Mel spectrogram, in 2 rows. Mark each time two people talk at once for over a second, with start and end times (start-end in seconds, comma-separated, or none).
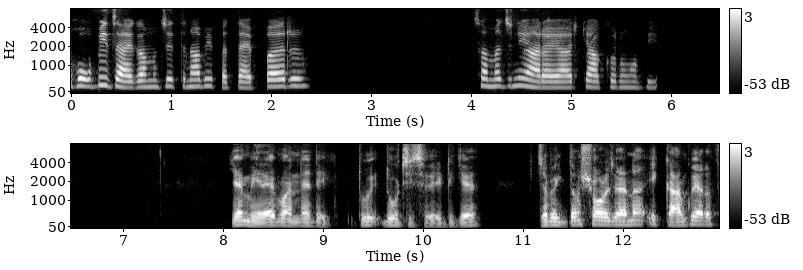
none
